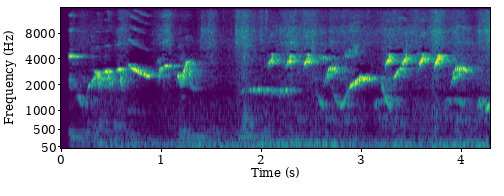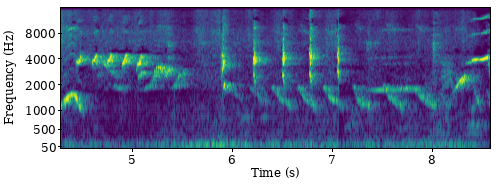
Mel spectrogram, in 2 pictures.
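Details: Wild-style forest song of an orange-plumaged white-rumped shama: varied clear whistled phrases, rising and falling slurs and quick chips, delivered in a rich continuous stream, over a steady low hum.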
